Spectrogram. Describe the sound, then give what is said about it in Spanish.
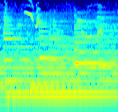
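A goldfinch sings a few brief, high chirping phrases, faint, over a steady low droning musical tone that fills the background throughout. “No era el canto de un pájaro, era la voz de Hilge, que desde entonces se sigue escuchando en el canto de los jilgueros que hoy pueblan los bosques de nuestras tierras.”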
